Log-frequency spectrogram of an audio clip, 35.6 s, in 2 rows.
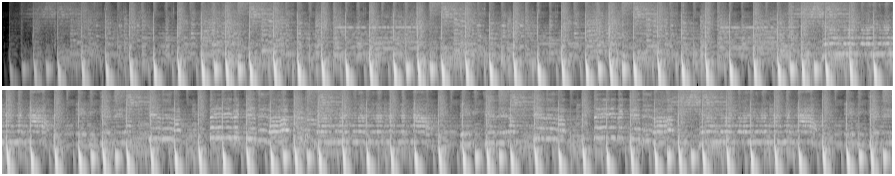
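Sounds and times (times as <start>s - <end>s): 
1980s classic music mix: 0.0s - 35.6s.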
